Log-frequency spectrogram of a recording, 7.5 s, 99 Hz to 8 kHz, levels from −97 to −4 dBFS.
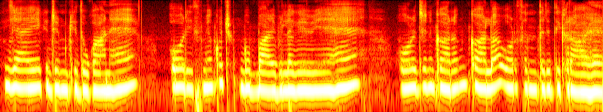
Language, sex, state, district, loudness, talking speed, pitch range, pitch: Hindi, female, Uttar Pradesh, Saharanpur, -11 LUFS, 185 wpm, 235-265 Hz, 255 Hz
